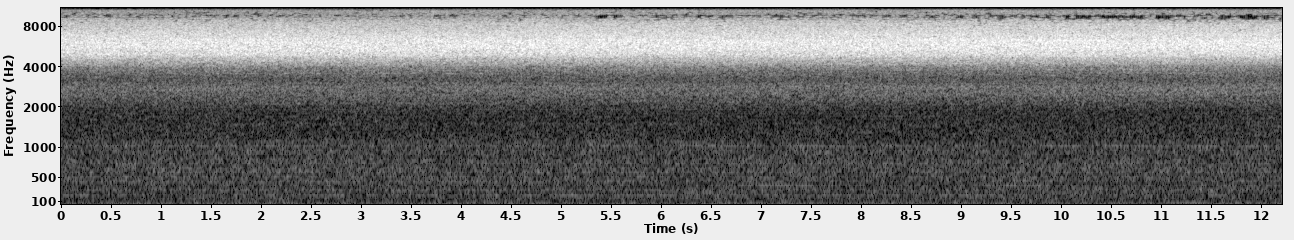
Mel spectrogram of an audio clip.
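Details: Steady summer cicada song, a shrill, hissing wall of sound that neither rises nor fades, with a faint deep rumble below.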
